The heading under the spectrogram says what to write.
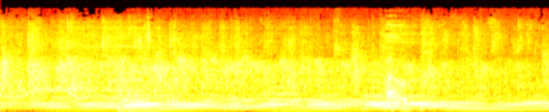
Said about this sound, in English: Put your hands together one more time.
